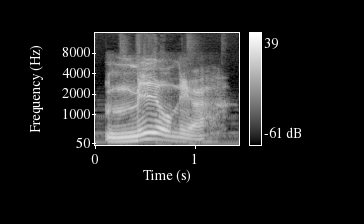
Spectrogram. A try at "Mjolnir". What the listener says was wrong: Why are you saying mill? Mjolnir. Mjol. Mjolnir is what you just said.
